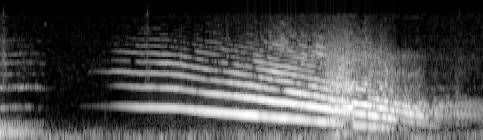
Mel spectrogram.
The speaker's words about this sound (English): The alarm said Pine Street, didn't it? Oh, yes, of course. So why this siren? The only traffic out here is on horseback.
